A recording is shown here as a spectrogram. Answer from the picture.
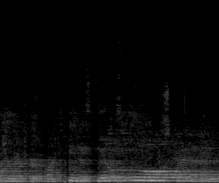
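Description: A choir singing faintly, with long held notes sliding from one pitch to the next.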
